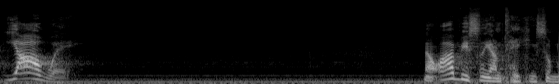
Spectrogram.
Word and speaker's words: Yahweh: for short i am it's pronounced in hebrew the underlying hebrew ahe you know yahweh you've heard that yahweh now obviously i'm taking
